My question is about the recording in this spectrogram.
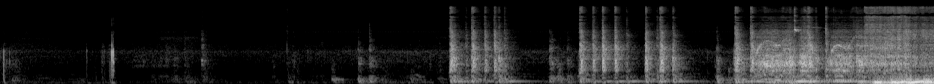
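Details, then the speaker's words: Foxbody Mustang, 302 V8 with B303 cam, T5, 3.73 gears, sitting since about 2021: starter cranks in uneven bursts but never catches; fuel pump heard running yet no fuel pressure builds, likely out of gas. "Well, I think this thing's out of gas. I can hear the fuel pump kicking on, but when I look here at the fuel gauge, nothing's happening."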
